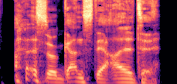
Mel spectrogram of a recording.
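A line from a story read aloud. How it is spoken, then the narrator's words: Laughing. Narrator (German): lachte Krampas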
